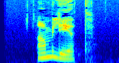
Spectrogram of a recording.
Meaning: 1. omelette 2. blowjob
- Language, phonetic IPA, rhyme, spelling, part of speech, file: Russian, [ɐˈmlʲet], -et, омлет, noun, Ru-омлет.ogg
